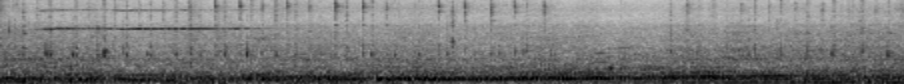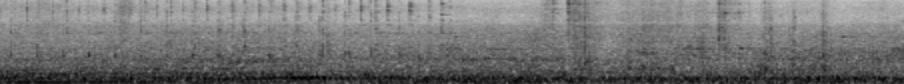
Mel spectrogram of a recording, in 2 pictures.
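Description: A motor running steadily with a low, slightly wavering hum, over light clicks and taps.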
